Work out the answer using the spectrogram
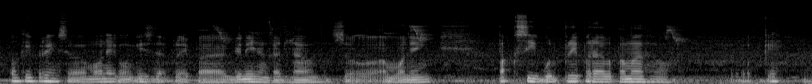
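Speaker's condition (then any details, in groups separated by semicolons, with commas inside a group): No condition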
